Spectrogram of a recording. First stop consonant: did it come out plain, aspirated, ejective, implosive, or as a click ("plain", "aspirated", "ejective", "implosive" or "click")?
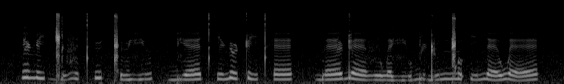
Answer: click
